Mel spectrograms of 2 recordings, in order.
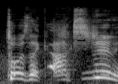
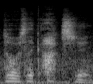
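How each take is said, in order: First: High, incredulous repeat of oxygen; mock disbelief. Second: Said in the usual way. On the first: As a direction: echo the answer as if it's absurd. Rebbe repeats answer in disbelief.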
